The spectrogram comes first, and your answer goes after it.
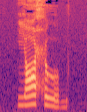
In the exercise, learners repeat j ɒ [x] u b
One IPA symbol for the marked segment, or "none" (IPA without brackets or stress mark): ħ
